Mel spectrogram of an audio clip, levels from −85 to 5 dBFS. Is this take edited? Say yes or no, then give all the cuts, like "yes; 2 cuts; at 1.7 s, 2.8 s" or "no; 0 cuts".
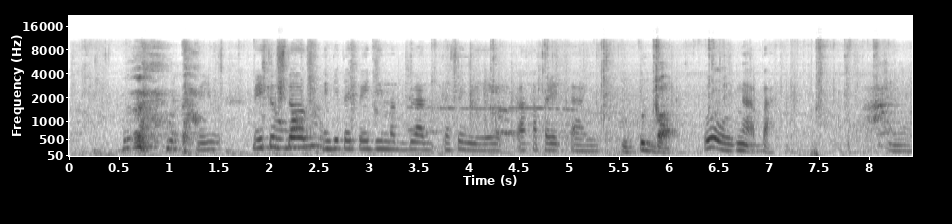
no; 0 cuts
